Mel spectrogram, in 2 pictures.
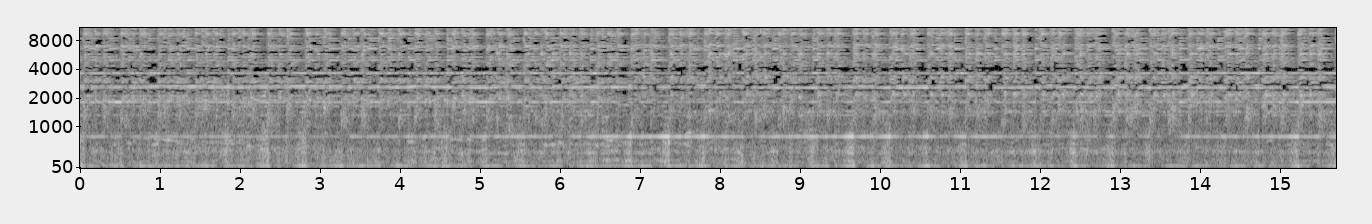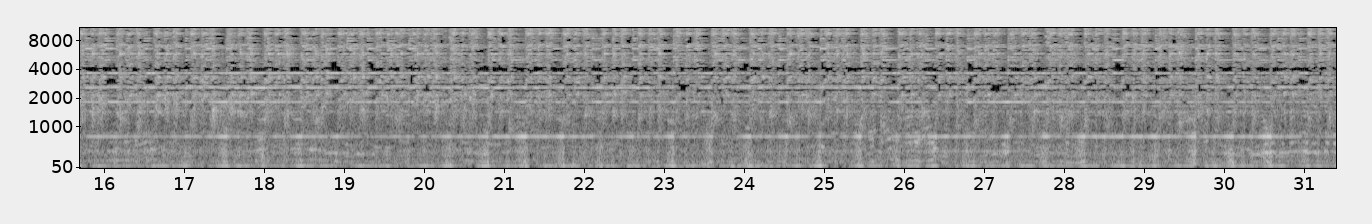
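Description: Aarti accompaniment of temple bells and hand cymbals, clanging in a fast, unbroken rhythm with a steady ringing tone.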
